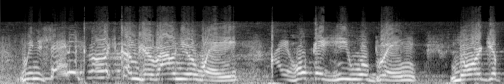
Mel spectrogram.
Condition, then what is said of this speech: No condition.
